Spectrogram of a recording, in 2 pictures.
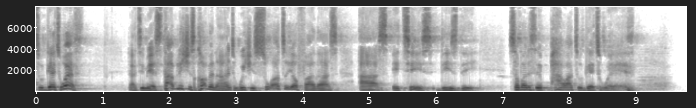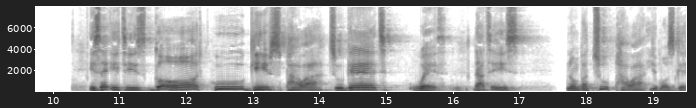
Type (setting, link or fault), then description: setting, large echoing room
